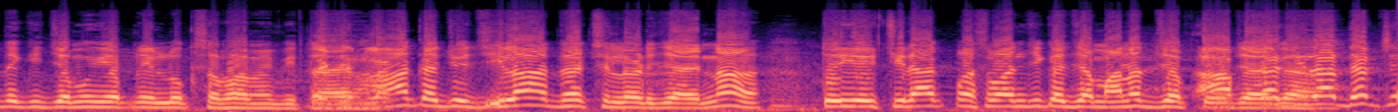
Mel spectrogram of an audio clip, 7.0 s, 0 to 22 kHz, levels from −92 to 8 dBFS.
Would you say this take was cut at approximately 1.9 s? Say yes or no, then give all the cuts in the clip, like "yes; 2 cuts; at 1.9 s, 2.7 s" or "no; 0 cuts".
yes; 1 cut; at 1.9 s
